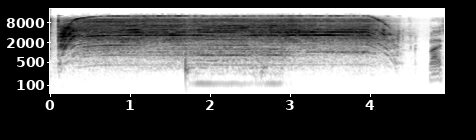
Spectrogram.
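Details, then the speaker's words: Makita DGA504/DGA506 angle grinder after replacing the broken gear housing; it had been jammed and would not turn by hand. The motor spins up to a steady high whine with even pitch and no grinding or rattle, then winds down smoothly; the fix works. "it works, so that's easy fix, simply for me and for the customer, money saver."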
